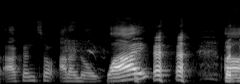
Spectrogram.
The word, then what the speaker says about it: Arkansas: to make this joke it's spelled Aransas but we call aranso I don't know why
